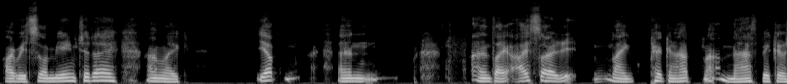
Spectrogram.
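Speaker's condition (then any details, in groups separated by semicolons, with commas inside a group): Cerebral palsy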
